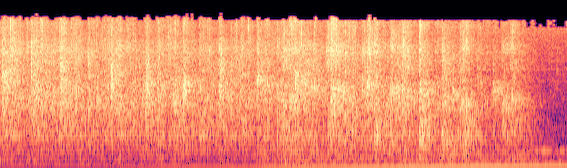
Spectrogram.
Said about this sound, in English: are you blessed today yes yes are you blessed today yes give the lord a clap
